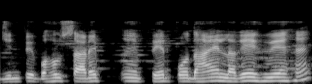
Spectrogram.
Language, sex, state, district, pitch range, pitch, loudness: Hindi, male, Bihar, Saharsa, 145-165 Hz, 155 Hz, -15 LUFS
